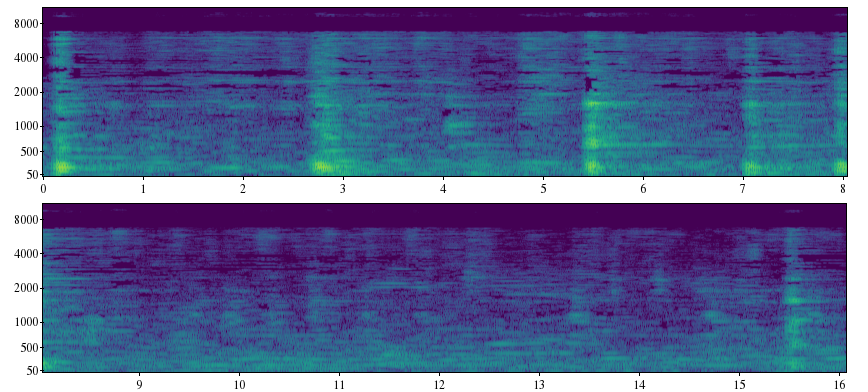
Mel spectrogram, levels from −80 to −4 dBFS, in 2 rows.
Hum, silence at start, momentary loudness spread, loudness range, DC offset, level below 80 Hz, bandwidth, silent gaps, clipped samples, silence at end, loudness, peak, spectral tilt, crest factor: none; 0 s; 18 LU; 13 LU; under 0.1%; -48 dBFS; 10.5 kHz; none; under 0.1%; 0 s; -32 LUFS; -6 dBFS; -4.5 dB/octave; 26 dB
